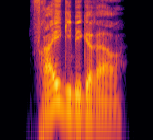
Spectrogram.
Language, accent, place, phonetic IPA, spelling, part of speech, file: German, Germany, Berlin, [ˈfʁaɪ̯ˌɡiːbɪɡəʁɐ], freigiebigerer, adjective, De-freigiebigerer.ogg
- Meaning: inflection of freigiebig: 1. strong/mixed nominative masculine singular comparative degree 2. strong genitive/dative feminine singular comparative degree 3. strong genitive plural comparative degree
